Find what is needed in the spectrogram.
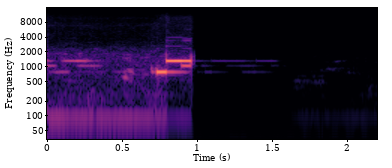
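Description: An electronic ringtone-like melody of alternating beeping tones over a low hum, which cuts off abruptly about a second in and gives way to dead silence.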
